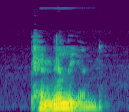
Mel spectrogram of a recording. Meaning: 1. The art of vocal improvisation, with a singer or small choir singing a countermelody over a harp melody; it is an important competition in eisteddfodau 2. plural of penill 3. plural of pennill
- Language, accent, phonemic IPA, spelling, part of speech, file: English, Southern England, /pəˈnɪljən/, penillion, noun, LL-Q1860 (eng)-penillion.wav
